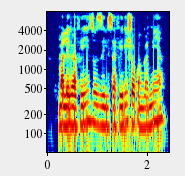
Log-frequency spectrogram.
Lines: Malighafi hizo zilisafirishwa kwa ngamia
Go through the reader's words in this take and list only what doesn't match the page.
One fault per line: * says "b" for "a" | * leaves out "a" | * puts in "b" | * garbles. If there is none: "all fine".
all fine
